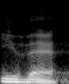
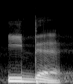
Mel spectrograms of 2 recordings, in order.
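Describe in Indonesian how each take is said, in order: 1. Konsonan di tengah adalah bunyi z yang ringan. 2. Konsonan di tengah adalah bunyi d yang ditekan. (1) "kalau zal itu cenderung lebih eh, halus, apa cenderung lebih ringan bunyinya" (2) "kalau dal itu cenderung lebih neken bunyinya"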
